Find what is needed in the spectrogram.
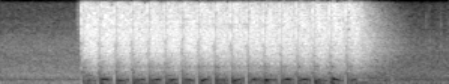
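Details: Picosure picosecond laser set to maximum frequency and spot size, fired on test paper: a rapid train of sharp, crisp cracking snaps, about three per second, over a loud hiss.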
